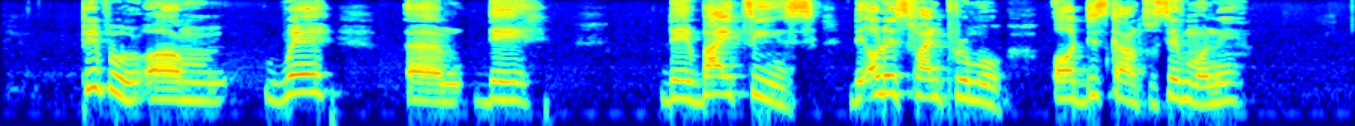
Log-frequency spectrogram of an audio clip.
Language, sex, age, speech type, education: Nigerian Pidgin, male, 30-45, spontaneous, tertiary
